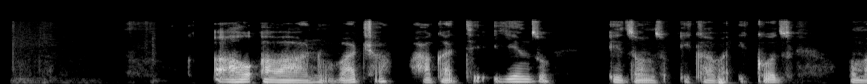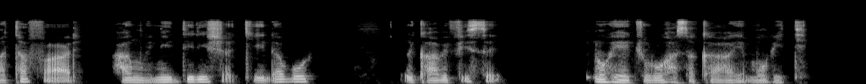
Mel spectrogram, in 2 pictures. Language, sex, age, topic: Rundi, male, 18-24, education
